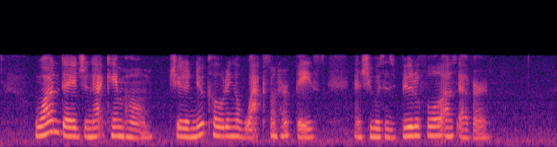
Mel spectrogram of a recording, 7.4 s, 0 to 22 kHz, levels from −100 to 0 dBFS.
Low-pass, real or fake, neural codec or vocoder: 5.4 kHz; real; none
